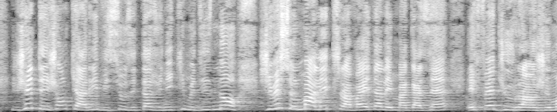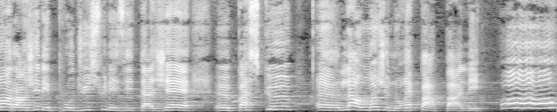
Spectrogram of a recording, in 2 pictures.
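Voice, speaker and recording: A woman speaks at a fairly quick pace with lively intonation and a high pitch, with music playing in the background. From Cameroon. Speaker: life coach. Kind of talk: live-streamed motivational talk. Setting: live video stream. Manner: animated.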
